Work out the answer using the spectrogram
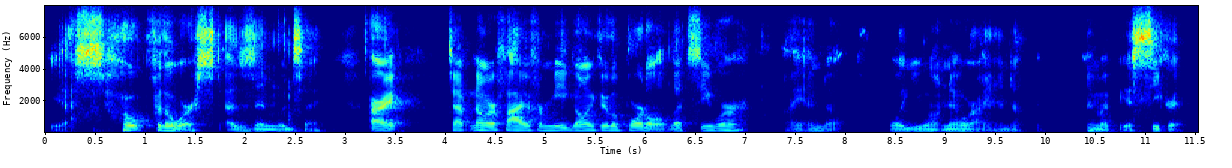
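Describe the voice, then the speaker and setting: A man's voice: medium pitch, moderate pace, a bit bright. A man giving casual let's play commentary, chatting in a restless way with a teammate who cannot be heard. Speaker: gaming channel host.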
